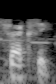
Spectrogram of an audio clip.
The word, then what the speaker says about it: CEXC: So the initials were CEXC, pronounced sexy.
